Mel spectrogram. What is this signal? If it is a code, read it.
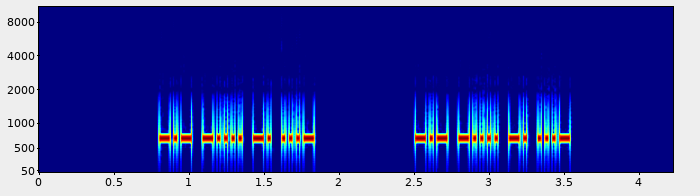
Morse code, heard as a keyed tone, about 50 wpm, 700 Hz. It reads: K6NV K6NV
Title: Easy Call Signs Repeated 2x - 50wpm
